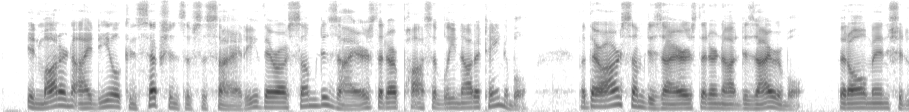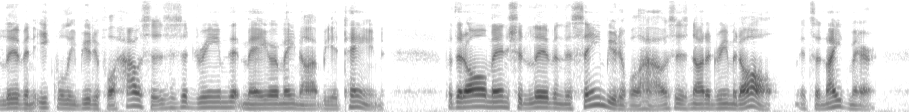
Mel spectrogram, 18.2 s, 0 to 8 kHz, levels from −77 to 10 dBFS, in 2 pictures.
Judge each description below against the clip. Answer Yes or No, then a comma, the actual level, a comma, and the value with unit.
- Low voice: Yes, low, 125 Hz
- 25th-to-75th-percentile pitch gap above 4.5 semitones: No, average, 4.0 semitones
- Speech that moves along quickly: Yes, fast, 210 wpm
